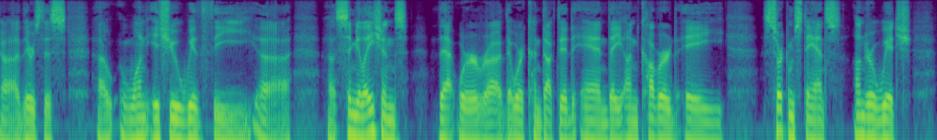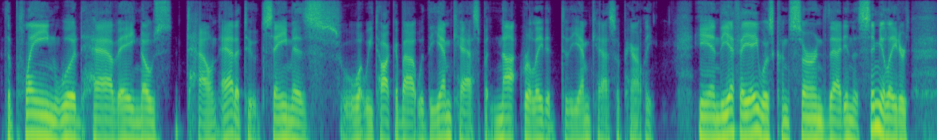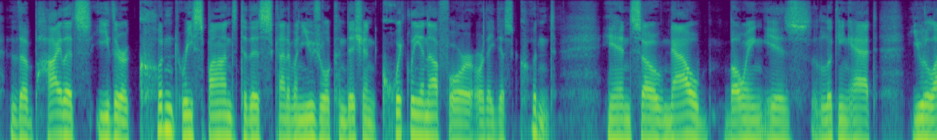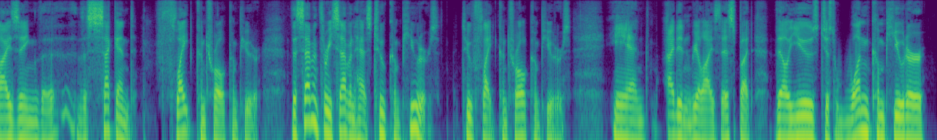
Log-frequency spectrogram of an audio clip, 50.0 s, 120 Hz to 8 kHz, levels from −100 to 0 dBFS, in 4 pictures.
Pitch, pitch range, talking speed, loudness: 110 Hz, 105-120 Hz, 130 wpm, -21 LUFS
